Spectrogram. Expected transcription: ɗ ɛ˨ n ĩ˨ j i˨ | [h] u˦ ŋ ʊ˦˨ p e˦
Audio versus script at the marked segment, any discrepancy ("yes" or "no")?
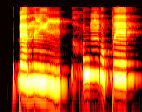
no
